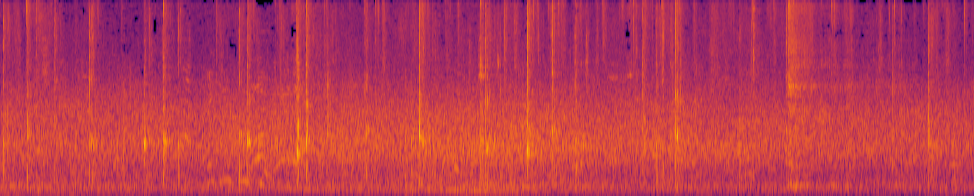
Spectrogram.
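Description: Pickleball paddles hitting the hollow plastic ball, sharp irregular pops coming from this court and several neighbouring courts, over a steady background of players' voices.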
